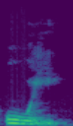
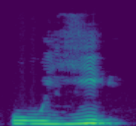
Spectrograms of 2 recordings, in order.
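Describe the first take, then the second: First: The two vowels run together without a y. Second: A y sound links the two vowels.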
